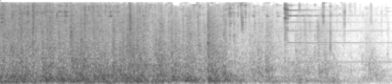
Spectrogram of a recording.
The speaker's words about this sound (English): Damn. Elevators make a lot of noise when they crash. Looks like the gremlins chewed entirely through the elevator cable.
